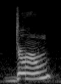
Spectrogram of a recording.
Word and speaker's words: Durham: the old becomes the new we are in Durham do you are M as they pronounce it here that's why I got the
